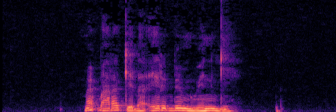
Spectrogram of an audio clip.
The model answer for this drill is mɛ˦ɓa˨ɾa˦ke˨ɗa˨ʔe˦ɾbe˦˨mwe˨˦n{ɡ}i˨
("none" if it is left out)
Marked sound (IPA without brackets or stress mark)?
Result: ɡ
